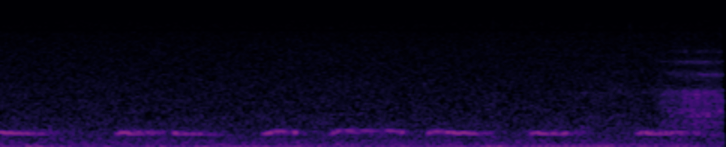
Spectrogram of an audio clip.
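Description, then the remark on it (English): A wood pigeon coos outside in a soft, repeating run of low hooting notes, fairly faint, with no voices and only a light background hiss. “Allowing any sounds, the wood pigeon outside, the very gentle singing of the leaves, just that they filter in to your hearing with no effort at all, just receiving the sounds.”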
